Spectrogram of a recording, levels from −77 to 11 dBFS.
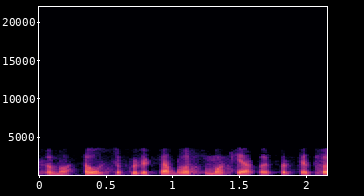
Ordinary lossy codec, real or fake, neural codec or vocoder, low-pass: AAC, 24 kbps; fake; codec, 16 kHz in and 24 kHz out, 0.6 kbps, FireRedTTS-2 codec; 3.6 kHz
